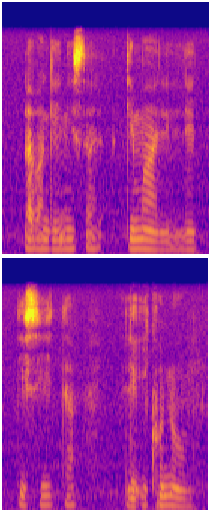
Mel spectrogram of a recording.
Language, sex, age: Swati, male, 24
